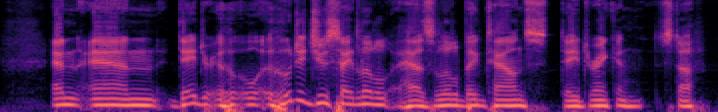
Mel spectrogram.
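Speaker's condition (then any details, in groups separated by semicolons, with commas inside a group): No condition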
